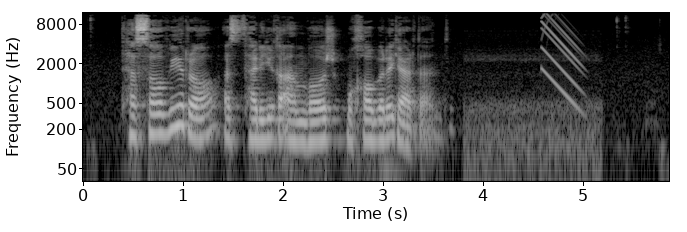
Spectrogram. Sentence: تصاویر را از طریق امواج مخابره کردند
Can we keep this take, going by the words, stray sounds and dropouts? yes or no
no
